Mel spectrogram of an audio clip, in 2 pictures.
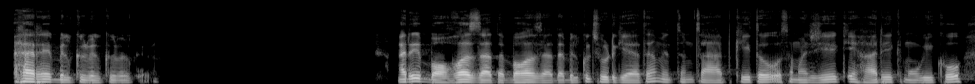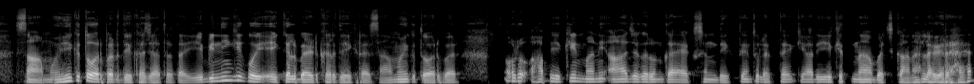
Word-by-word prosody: अरे 125 -1 +7
बिल्कुल, 105 0 -1
बिल्कुल, 100 +1 -3
बिल्कुल। 100 0 -10 2.4
अरे! 130 +5 +6
बहुत 110 -1 +6
ज़्यादा, 100 -2 +2
बहुत 100 +1 +5
ज़्यादा 95 +1 -1
बिल्कुल 105 +6 -4
छूट 115 -2 0
गया 100 -2 0
था। 130 +7 -2
मिथुन 110 -3 -7
साहब 100 -2 -2
की 115 - -1
तो 110 0 +3
समझिए 105 +2 -3
कि 130 - -1
हर 100 +3 -1
एक 115 +1 -3
मूवी 100 0 -3
को 115 - +4 0.4
सामूहिक 110 - 0
तौर 125 - +7
पर 115 -1 +1
देखा 105 0 -2
जाता 95 -1 -3
था। - - -1
ये 100 +4 -4
भी 140 +4 +1
नहीं 180 +5 -1
कि 190 - 0
कोई 130 -3 +6
एकल 125 +3 +2
बैठकर 110 0 0
देख 105 0 -4
रहा 115 - -6
है - - -4
सामूहिक 105 +5 -4
तौर 100 0 0
पर 100 -1 -2 0.5
और - - +1
आप 125 +6 -5
यकीन 145 +2 -2
मानिए 130 +1 -2
आज 130 +1 -1
अगर 120 -1 0
उनका 115 -1 -1
एक्शन 110 +2 -6
देखते 100 +4 -5
हैं 120 - -6
तो - - -4
लगता 110 +2 -5
है 115 - -5
कि 120 - -11
यार 115 0 -3
ये 115 0 -1
कितना 115 -1 -2
बचकाना 100 +1 -4
लग 110 -2 +2
रहा 105 - -1
है 155 - -4
110 Hz, 195 wpm, -23 LUFS, 100-120 Hz, 2.4 s, अरे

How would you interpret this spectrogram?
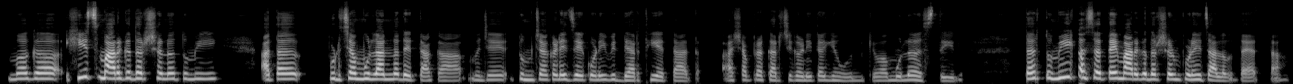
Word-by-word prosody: मग 260 +1 +1
अ, 260 -1 +4 0.2
हीच 330 +1 +5
मार्गदर्शनं 270 -2 +5
तुम्ही 255 +1 -5 0.5
आता 250 0 +3 0.4
पुढच्या 265 0 +3
मुलांना 245 -1 +4
देता 200 -5 -1
का? 175 0 -7
म्हणजे 210 -1 -8
तुमच्याकडे 225 0 -1
जे 220 -2 +1
कोणी 215 -1 -3
विद्यार्थी 190 -1 -5
येतात, 175 -3 -6 0.3
अशा 195 +2 -8
प्रकारची 205 -2 -6
गणितं 190 0 -7
घेऊन, 180 -2 -11
किंवा 175 +1 -10
मुलं 195 +2 -5
असतील, 165 0 -7 0.7
तर 265 +2 +4
तुम्ही 295 +5 +4
कसं 300 -3 +4
ते 275 - +8
मार्गदर्शन 240 -2 +3
पुढे 225 -1 +1
चालवताय 190 -2 -3
आत्ता? - - -12
225 Hz, 145 wpm, -21 LUFS, 195-260 Hz, 0.7 s, ते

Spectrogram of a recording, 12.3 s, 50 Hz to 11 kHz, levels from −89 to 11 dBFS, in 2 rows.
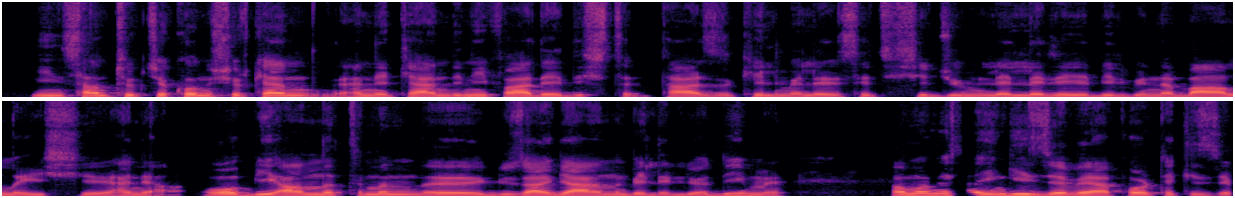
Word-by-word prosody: insan 130 +2 +1
Türkçe 160 +1 -1
konuşurken, 145 -2 +2 0.2
hani, 110 -2 -2
kendini 110 +1 0
ifade 110 -1 +2
ediş 110 +1 -6
t - - -10
tarzı, 105 -2 0
kelimeleri 105 +1 -3
seçişi, 105 0 -8
cümleleri 105 +1 -2
birbirine 105 0 -4
bağlayışı, 100 0 0
hani, 105 +2 -3
a 220 - -13
o 145 +3 +3
bir 155 - +4
anlatımın, 135 +4 0
ııı, 115 0 +2
güzergâhını 115 0 +2
belirliyor 85 - -4
değil 195 +3 -1
mi? 95 - -5 0.5
Ama, 180 +8 +4
mesela, 175 -2 0
İngilizce 155 -9 +3
veya 115 0 +4
Portekizce 105 -7 -2
115 Hz, 140 wpm, -25 LUFS, 105-140 Hz, 0.5 s, bir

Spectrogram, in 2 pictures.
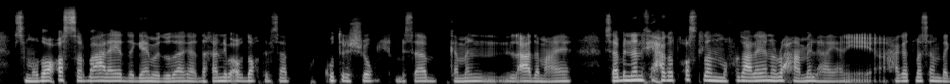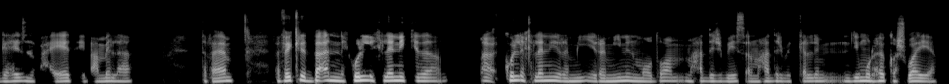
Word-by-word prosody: بس - - -1
الموضوع 155 +3 +2
أثّر 170 -4 +5
بقى 165 +1 0
عليَّ 165 0 +2
ده 155 -2 -4
جامد، 150 -1 0
وده 150 +1 -1
دخلّني 155 +3 -1
بقى - - -1
في - - -4
ضغط 160 0 -3
بسب 150 0 -6 0.4
كُتر 170 -2 -2
الشغل، 155 +3 -3
بسبب 150 0 -3
كمان 150 +2 -1 0.3
القعدة 150 0 +2
معاه، 145 +2 -2 0.3
بسبب 165 +3 +2
إن 190 - +5
أنا 200 0 +6
في - - -1
حاجات 190 0 +3
أصلًا 195 -2 0
المفروض 170 0 0
عليَّ 165 +1 +4
إن 180 - +3
أنا 175 - +2
أروح 175 -2 0
اعملها، 150 -1 -1
يعني 165 +4 -5
حاجات 165 -2 -5
مثلًا 165 -1 -1
باجهِزها 145 +2 -2
في - - -20
حياتي، 150 -2 -2
باعمِلها، 145 0 -3 0.7
أنت - - -10
فاهِم، 160 +4 +2 0.4
ففكرة 180 +5 +5
بقى 160 +3 +5
إن 175 -3 +4
كل 185 +1 +7
خِلاني 175 0 +7
كده 160 -2 -2 0.4
أ 170 - 0
كل 190 -2 +3
خِلاني 175 0 +3
رامي 150 +1 -1
راميين 150 +3 +1
الموضوع، 155 0 -1
ما 160 -2 -7
حدِش 145 0 -4
بيسأل، 140 0 -4
ما 135 - -5
حدِش 150 +1 -4
بيتكلم 150 +3 -6
دي 150 +1 -1
مُرهقة 165 0 +1
شوية، 145 -1 +1
155 Hz, 195 wpm, -24 LUFS, 150-170 Hz, 0.7 s, كل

